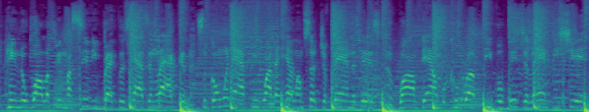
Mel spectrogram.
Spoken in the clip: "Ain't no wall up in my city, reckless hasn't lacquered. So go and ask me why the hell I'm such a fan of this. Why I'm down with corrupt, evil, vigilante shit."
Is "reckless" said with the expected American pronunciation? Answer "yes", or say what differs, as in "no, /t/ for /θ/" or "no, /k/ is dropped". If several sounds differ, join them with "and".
yes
